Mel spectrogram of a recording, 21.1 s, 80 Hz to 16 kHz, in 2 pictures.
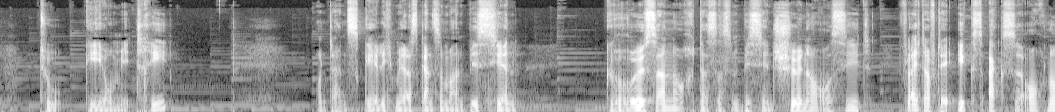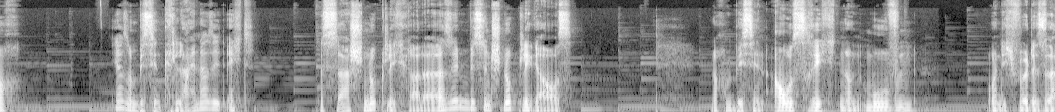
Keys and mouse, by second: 0.4-3.3 middle drag, 0.8 s, 3.7 s, 5.3-12.3 middle drag, 6.5 s, 10.5 s, 12.8 s, 14.6 s, 16.0-17.9 drag, 17.2 a, 17.5 Tab, 17.7 Tab, 18.0 a, 18.3-21.0 middle drag, 18.8 a.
